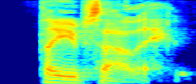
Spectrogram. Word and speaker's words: Tayeb Salih: Tayeb Saleh? – Tayeb Saleh is how I would say it.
